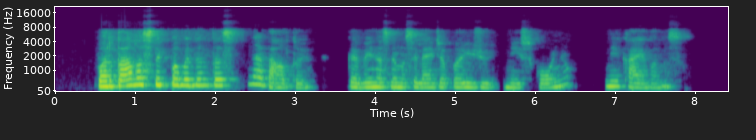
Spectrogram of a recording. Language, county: Lithuanian, Šiauliai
